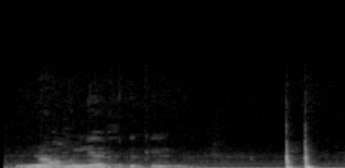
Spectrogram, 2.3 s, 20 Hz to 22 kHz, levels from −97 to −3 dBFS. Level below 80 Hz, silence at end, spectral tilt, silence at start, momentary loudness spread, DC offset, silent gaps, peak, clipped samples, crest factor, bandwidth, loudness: -62 dBFS; 0 s; -9 dB/octave; 0.05 s; 20 LU; under 0.1%; none; -22 dBFS; under 0.1%; 20 dB; 9.8 kHz; -42 LUFS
